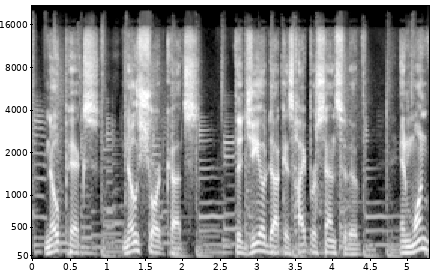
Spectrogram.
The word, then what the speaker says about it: geoduck: This is the geoduck, pronounced gooey duck.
